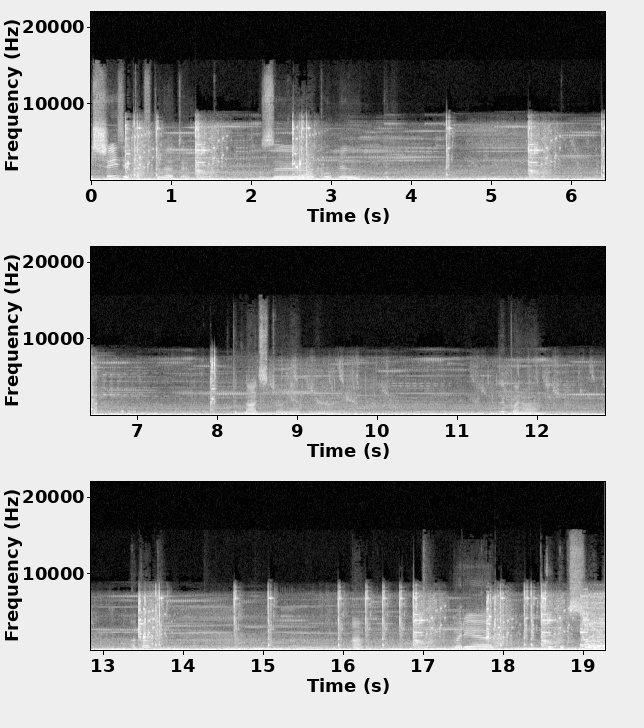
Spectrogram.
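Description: Short electronic chimes and clicks sound from a game.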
